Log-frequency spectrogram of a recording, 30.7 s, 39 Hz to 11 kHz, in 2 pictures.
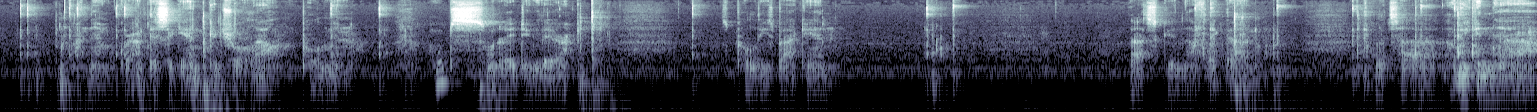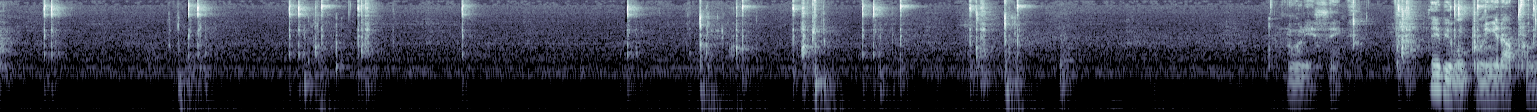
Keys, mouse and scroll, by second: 0.4-2.2 drag, 2.2 ctrl+l, 3.7 click, 6.1 ctrl+z, 9.8-12.5 middle drag, 12.5 a, 15.0 middle click, 16.0-19.1 drag, 19.1-21.8 right drag, 22.5 a, 23.7 Tab, 25.6 a, 30.1-30.7 drag.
